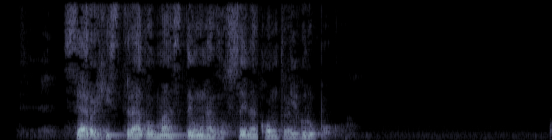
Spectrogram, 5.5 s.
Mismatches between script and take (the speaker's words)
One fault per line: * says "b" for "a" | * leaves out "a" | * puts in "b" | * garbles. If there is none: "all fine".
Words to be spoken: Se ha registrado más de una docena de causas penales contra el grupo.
* leaves out "de causas penales"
